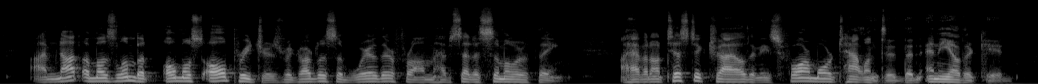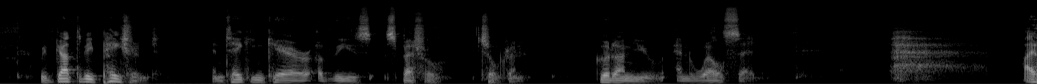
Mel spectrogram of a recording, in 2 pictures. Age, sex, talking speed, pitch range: 60-79, male, 145 wpm, 100-135 Hz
